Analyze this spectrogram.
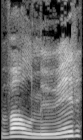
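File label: "valmuer", Norwegian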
